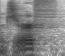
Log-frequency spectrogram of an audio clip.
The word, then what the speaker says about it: Djerf: her name is Matilda jerf you see what I'm saying the D is silent the D is the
